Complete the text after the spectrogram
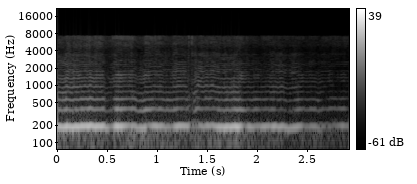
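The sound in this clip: Bees buzzing in a steady, continuous drone, a loud low hum with rich harmonics that wavers slightly in pitch throughout, with no other sounds over it.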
